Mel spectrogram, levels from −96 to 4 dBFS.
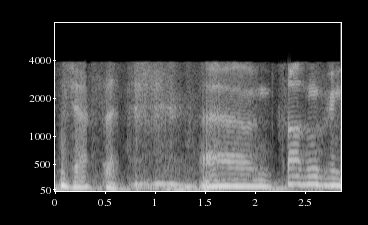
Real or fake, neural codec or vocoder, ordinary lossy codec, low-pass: fake; codec, 16 kHz, 2 kbps, FunCodec, trained on Chinese and English, 25 frames a second; AAC, 16 kbps; 7.2 kHz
